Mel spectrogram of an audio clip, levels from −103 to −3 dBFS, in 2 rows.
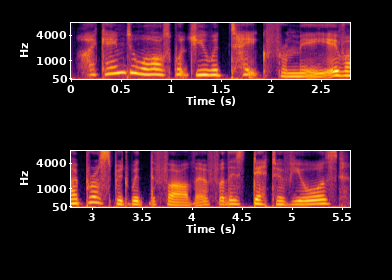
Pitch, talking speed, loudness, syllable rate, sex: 220 Hz, 225 wpm, -19 LUFS, 4.7 syllables/s, female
